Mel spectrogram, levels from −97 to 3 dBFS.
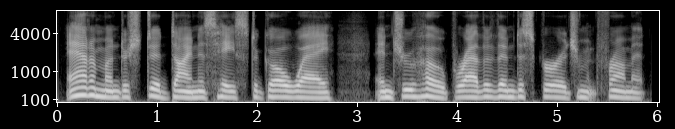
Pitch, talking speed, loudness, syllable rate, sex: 155 Hz, 150 wpm, -18 LUFS, 4.9 syllables/s, female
